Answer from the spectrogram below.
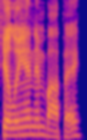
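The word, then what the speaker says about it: Kylian Mbappé: France's Kylian Mbappe. Kylian Mbappe.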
